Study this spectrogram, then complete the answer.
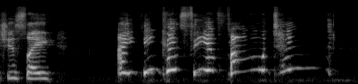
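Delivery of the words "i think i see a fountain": very high, squeaky shout. Retelling what she yelled out to the group, imitating her squeaky yell. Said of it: "it sounds probably a very squeaky voice at that point when she's yelling".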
